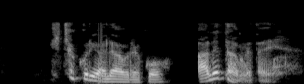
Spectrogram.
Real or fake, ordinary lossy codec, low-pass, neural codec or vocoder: real; Opus, 64 kbps; 7.2 kHz; none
